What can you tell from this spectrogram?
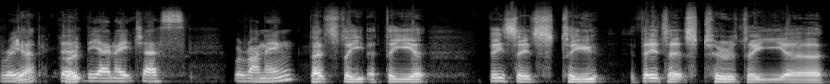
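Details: Adult speaker; typical speech.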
